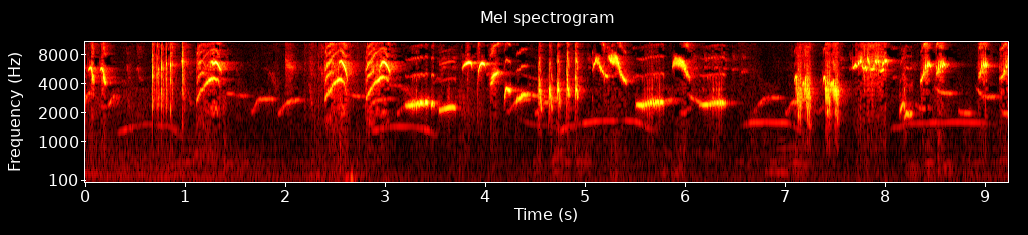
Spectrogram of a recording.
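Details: Energetic flycatcher song for prompting other birds to sing: a long, varied stream of high chirps, looping whistles and buzzy notes in quick bursts, with short gaps and a faint steady tone in the background.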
